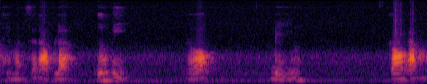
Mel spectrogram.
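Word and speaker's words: 海: Và âm nhật của nó thì mình sẽ đọc là ưmi, được không, biển. Còn âm hán của nó thì hải ha, chuyển qua mình sẽ đọc là cai ha các bạn.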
